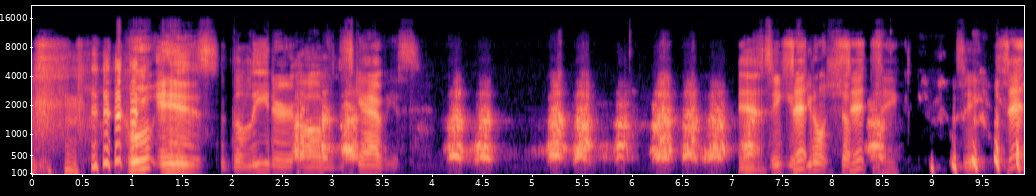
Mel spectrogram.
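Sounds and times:
laughter: 0.0s - 1.4s, 8.4s - 9.9s
speech: 0.3s - 4.3s, 7.1s - 9.9s
dog barking: 2.6s - 3.4s, 4.1s - 7.1s, 8.2s - 8.6s.

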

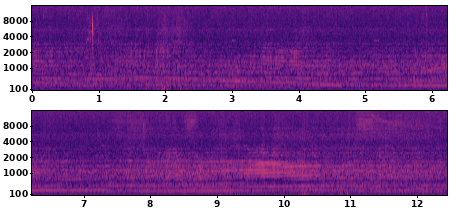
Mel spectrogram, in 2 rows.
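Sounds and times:
race car engines roaring and accelerating on a racetrack: 0.0s - 12.4s.

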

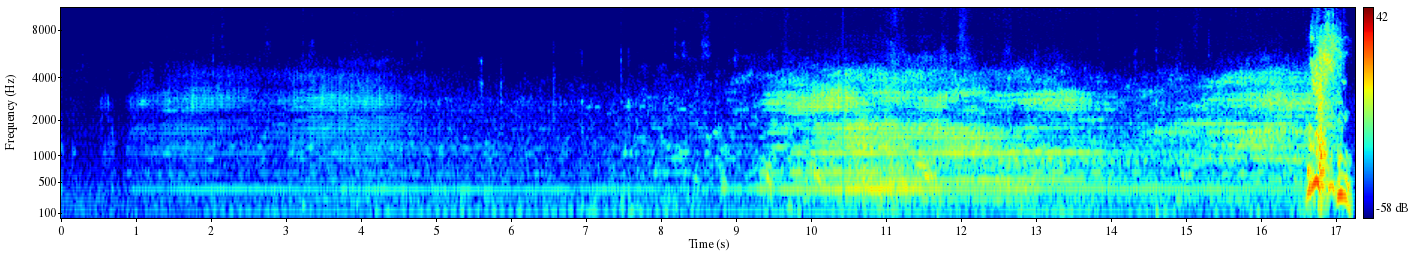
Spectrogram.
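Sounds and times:
low steady motor-like hum: 0.0s - 17.2s
loud sneeze: 16.6s - 17.2s.

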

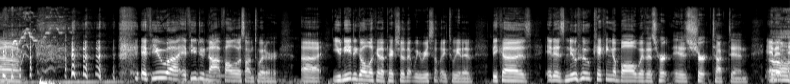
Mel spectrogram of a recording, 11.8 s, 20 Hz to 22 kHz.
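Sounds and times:
person mimicking a bird's tweet with chirpy vocal bursts: 0.0s - 0.7s
laughter: 0.0s - 2.1s
speech: 2.1s - 11.8s.

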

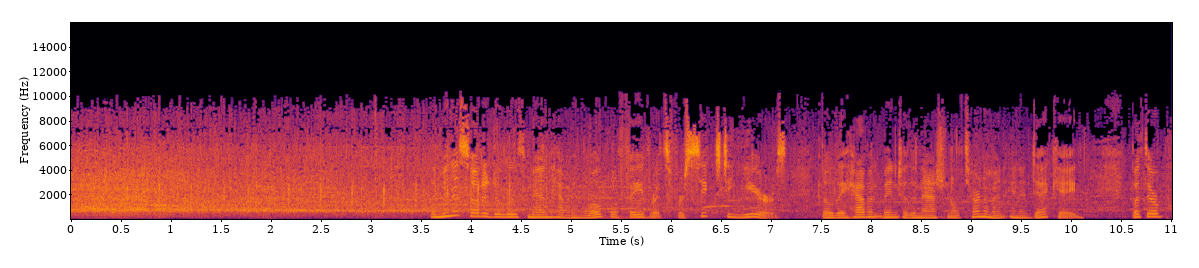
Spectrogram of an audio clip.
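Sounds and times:
large indoor hockey arena crowd cheering and applauding: 0.0s - 11.0s
speech: 3.6s - 11.0s.

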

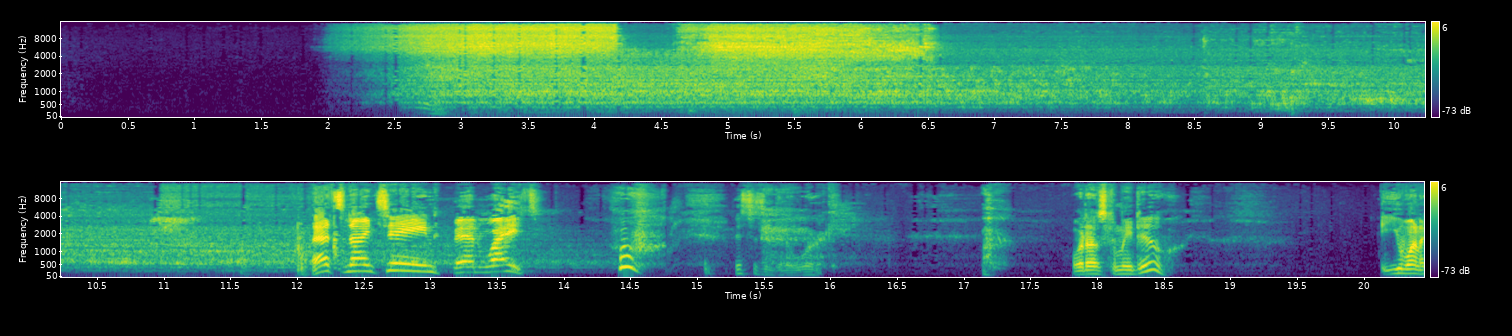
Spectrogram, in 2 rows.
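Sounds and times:
wood lathe turning ash stove wood in a basement: 2.1s - 15.1s
speech: 12.1s - 16.1s, 17.2s - 18.6s, 20.1s - 20.4s.

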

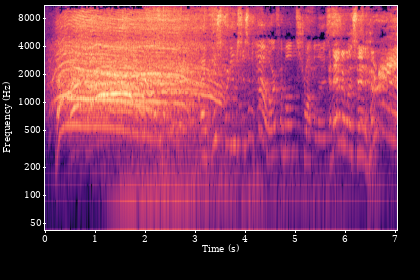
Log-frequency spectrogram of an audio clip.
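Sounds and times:
crowd of children screaming: 0.0s - 3.8s.

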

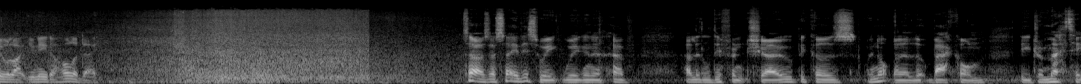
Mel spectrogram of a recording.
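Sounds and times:
speech: 0.0s - 1.2s, 4.6s - 10.8s
sea waves rushing onto the shore: 0.0s - 5.4s.

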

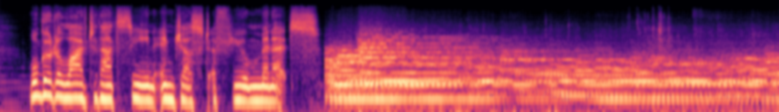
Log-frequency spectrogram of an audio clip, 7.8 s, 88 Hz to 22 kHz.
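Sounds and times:
speech: 0.3s - 3.9s
church bells tolling in a cathedral: 3.2s - 7.7s.

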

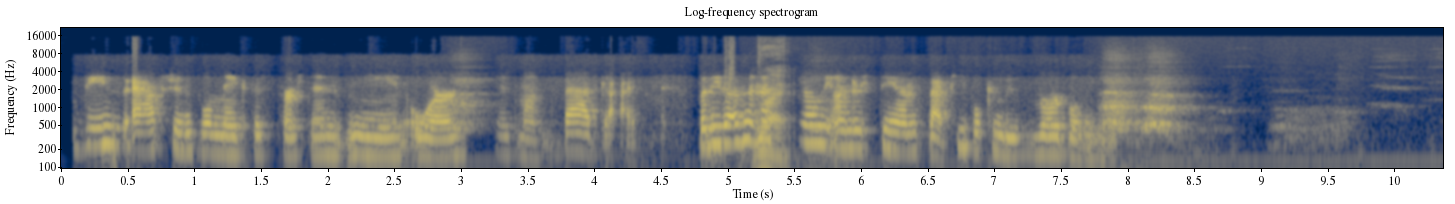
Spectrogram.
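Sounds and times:
speech: 0.2s - 8.3s
dog in a dorm room barking at delivery person: 2.9s - 3.2s, 7.8s - 8.7s.

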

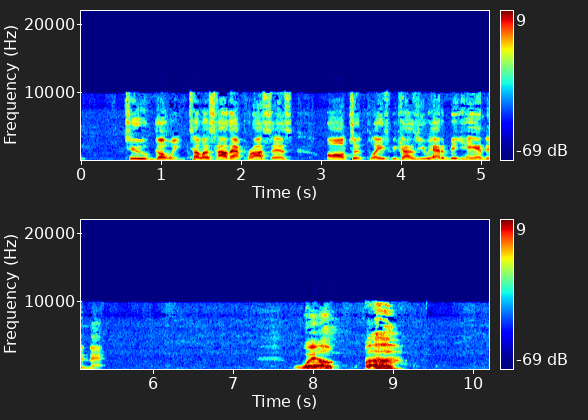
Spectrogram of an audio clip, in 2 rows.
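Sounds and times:
speech: 0.6s - 5.4s, 7.8s - 9.1s
person coughing: 8.7s - 9.2s.

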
